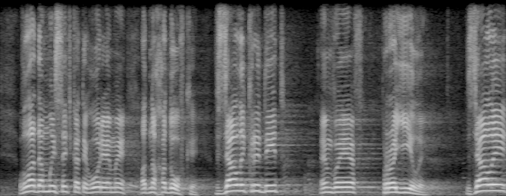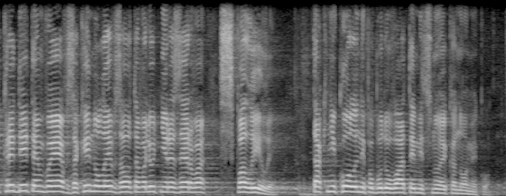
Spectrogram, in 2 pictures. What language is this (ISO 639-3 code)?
ukr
